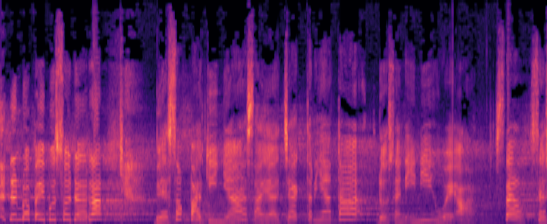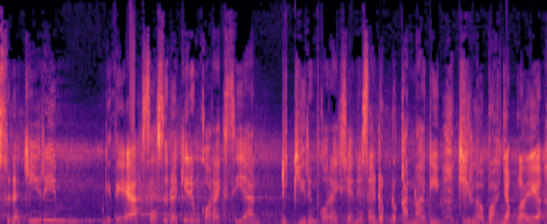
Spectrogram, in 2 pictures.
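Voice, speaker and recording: Young woman evangelist, animated and chatty pulpit delivery, faint room hum. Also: sits high. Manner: animated, conversational, swings from loud to soft. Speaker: evangelist preacher. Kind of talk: sermon with personal story. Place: church sanctuary. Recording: long church reverb, faint room noise.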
